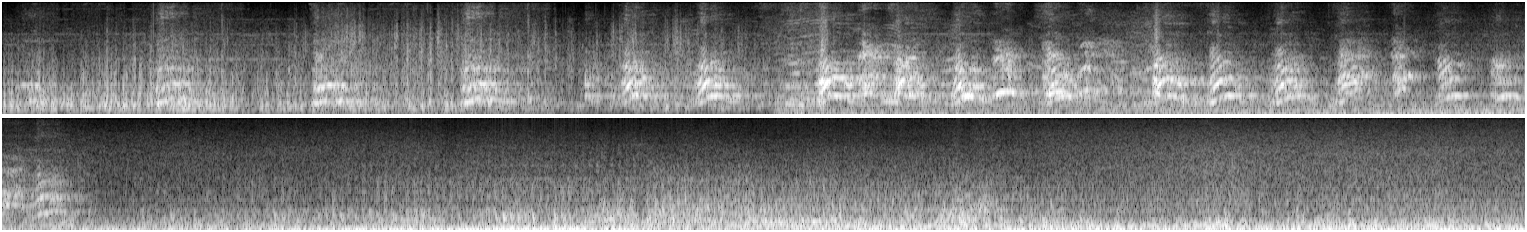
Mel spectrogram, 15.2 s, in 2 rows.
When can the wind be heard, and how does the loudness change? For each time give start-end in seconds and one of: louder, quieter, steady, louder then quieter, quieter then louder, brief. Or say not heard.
0.0-15.1 quieter then louder.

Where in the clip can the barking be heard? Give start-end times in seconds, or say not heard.
0.1-8.1.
